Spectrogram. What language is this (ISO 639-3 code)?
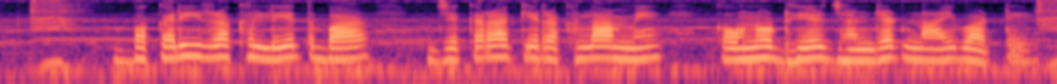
bho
